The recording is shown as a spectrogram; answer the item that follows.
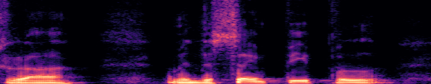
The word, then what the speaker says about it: Ra: And uh the Egyptian god Ra, some say Re, but it's Ra.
